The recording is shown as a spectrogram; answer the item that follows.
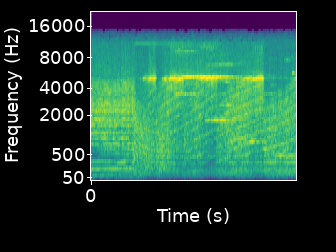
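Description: Electronic opening theme of a TV programme: held synthesizer notes, then from about a second in a dense wash of swooping rising and falling electronic glides under a steady high whistle.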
